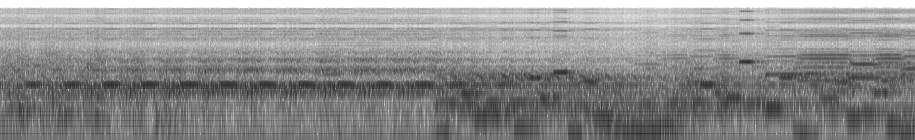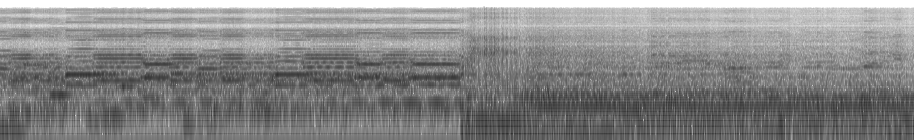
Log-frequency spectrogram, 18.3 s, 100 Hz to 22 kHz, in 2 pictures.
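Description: Live indie band playing: a hand-held reed instrument blown at the microphone plays sustained notes and a melody over electric guitar, then the full band with bass and drums comes in suddenly about 14 seconds in.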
